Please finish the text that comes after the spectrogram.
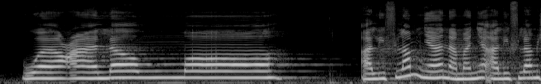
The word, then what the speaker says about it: وعلى الله: Wa 'alallah, lam jalalah dibaca secara tafkhim karena huruf sebelumnya berbaris fathah, maka bacanya tebal, pangkal lidah diangkat. Wa 'alallah, alif lamnya namanya alif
